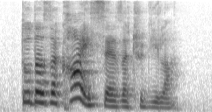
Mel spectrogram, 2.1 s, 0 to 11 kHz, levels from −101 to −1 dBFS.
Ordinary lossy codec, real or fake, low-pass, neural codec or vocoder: none; fake; none; vocoder, 22.05 kHz, 80 mel bands, Vocos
